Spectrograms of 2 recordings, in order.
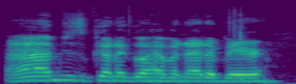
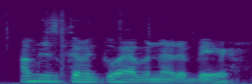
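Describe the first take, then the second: First: Louder, punched out as a proud exit; mock loud declaration. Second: Fast, softer mutter of giving up; imitating a quitter. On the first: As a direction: announce it to the room. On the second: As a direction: rattle it off quietly, defeated. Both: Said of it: "She's like".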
